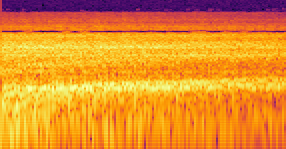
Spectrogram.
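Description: The last sustained note of a distorted electric guitar ringing out as the song ends. It settles on one steady pitch and fades away.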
